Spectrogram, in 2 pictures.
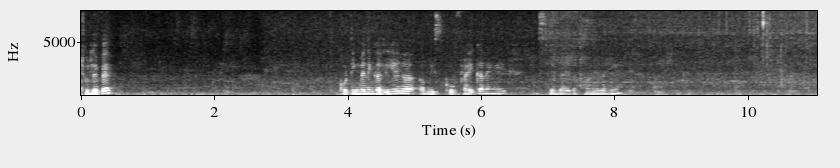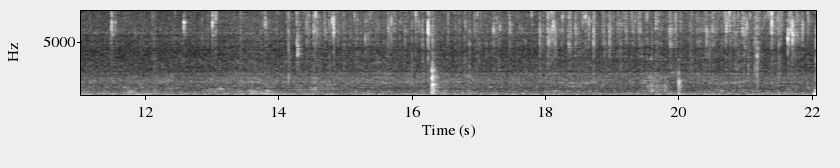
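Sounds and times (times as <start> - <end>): food sizzling in oil: 8.2 - 22.0.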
